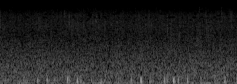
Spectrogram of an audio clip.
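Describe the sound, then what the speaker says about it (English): Light rain in the video game This Land Is My Land, an even hiss broken by sparse soft drop taps, quiet and alone. "Still going to rain through all of this."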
